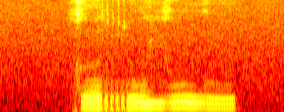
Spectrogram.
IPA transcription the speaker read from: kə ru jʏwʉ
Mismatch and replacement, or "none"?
ʏ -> u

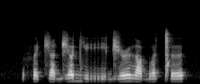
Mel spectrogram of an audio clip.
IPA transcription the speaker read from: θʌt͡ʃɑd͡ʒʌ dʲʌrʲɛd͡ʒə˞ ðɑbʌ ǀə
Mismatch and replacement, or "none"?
none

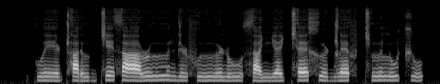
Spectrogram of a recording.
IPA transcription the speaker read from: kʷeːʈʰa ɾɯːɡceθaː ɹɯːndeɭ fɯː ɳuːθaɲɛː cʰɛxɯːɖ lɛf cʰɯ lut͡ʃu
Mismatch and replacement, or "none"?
none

